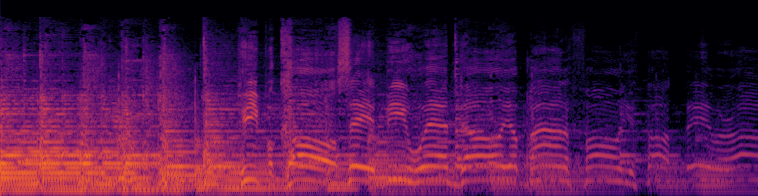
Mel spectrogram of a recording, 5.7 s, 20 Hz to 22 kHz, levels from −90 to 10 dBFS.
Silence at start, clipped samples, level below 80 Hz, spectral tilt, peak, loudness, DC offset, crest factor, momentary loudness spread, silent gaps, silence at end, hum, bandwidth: 0 s; under 0.1%; -60 dBFS; -5 dB/octave; -12 dBFS; -28 LUFS; under 0.1%; 18 dB; 19 LU; none; 0 s; none; 16 kHz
